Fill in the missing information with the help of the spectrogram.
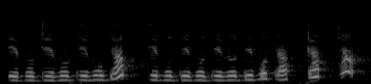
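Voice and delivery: rhythmic pattering words; rain dripping. A narrator's reading. Reader imitates rain for children, rhythmic dripping. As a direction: patter it out like raindrops. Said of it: "He can sound like the rain".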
